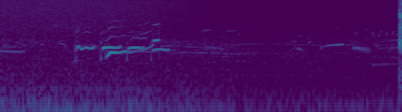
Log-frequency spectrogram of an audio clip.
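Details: A Eurasian Curlew, alarmed and flushed from its nest in the UK breeding season, gives its distinctive alarm call as it takes off: a quick burst of sharp, slurred whistled notes, then a fainter drawn-out whistle, over low wind rumble.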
